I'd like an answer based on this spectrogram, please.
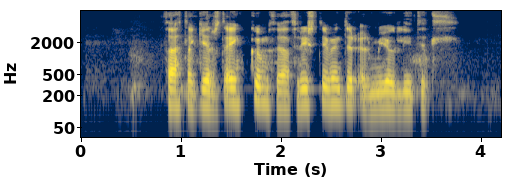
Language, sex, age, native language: Icelandic, male, 30-39, Icelandic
